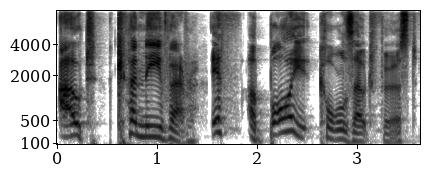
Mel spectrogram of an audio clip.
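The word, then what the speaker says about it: cynifr: one calls out what what I'm taken to be canver it is spelled slightly differently in the book it's been anglicized to c y n i v e r but I'm taking that to be c y n i f r because in the Welsh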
